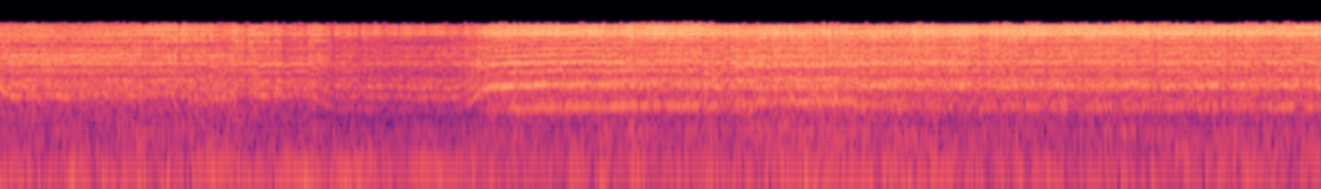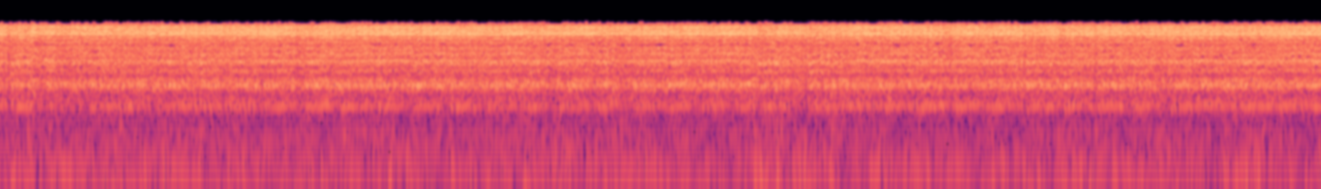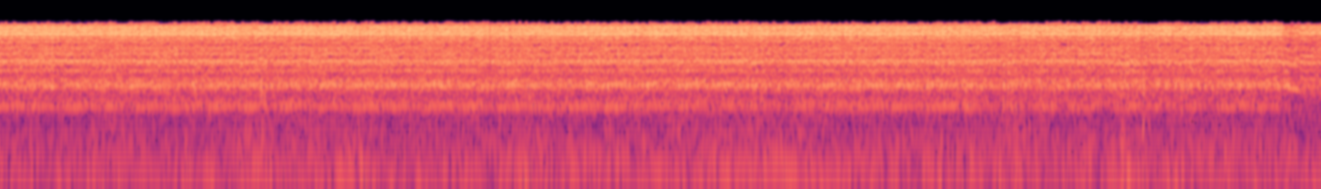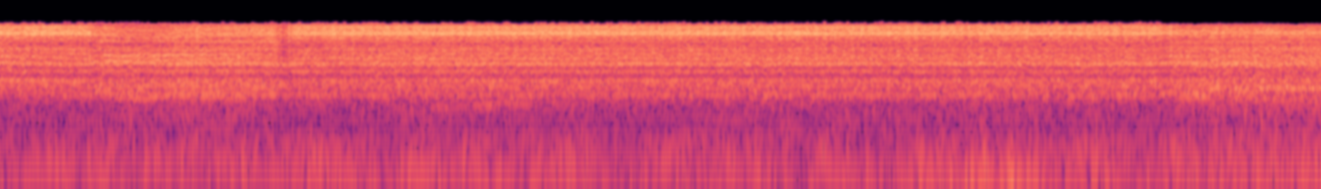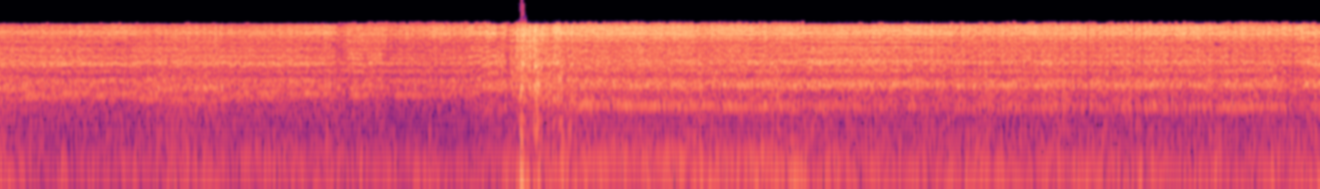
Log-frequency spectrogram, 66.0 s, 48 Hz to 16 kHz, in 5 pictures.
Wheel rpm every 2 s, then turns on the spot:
120, 100, 120, 160, 160, 160, 160, 160, 160, 160, 160, 160, 160, 160, 160, 160, 160, 160, 160, 150, 120, 110, 110, 110, 110, 120, 110, 120, 120, 170, 160, 160, 160.
none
